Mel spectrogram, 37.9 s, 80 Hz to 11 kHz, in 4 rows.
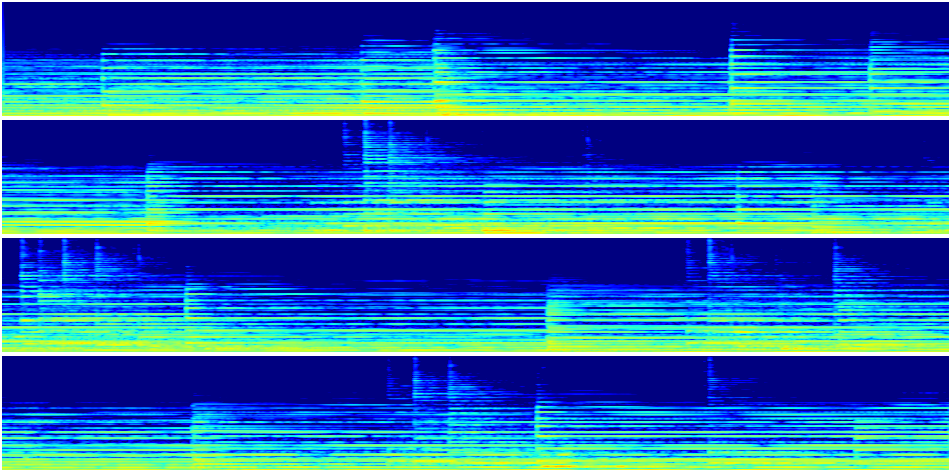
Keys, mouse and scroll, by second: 29.0-29.5 scroll up 1, 29.5-29.9 scroll down 1, 30.2 scroll up 1, 31.0-31.7 scroll down 1, 32.3-33.4 scroll up 1, 33.4 click.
